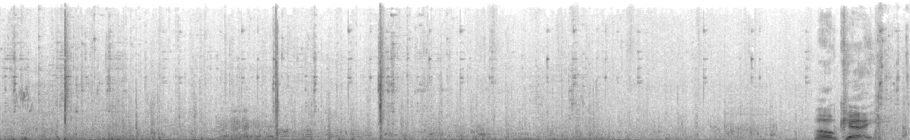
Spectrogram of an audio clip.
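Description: Horse hooves clop steadily on a dirt road.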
